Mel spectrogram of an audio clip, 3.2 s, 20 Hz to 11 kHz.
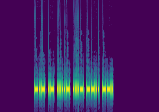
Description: Morse code, heard as a keyed tone, about 53 wpm, 700 Hz. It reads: KA4VZG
